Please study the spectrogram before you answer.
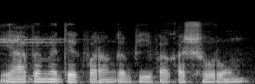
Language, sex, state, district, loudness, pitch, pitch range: Hindi, male, Tripura, West Tripura, -18 LUFS, 115 Hz, 110-120 Hz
